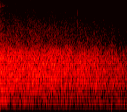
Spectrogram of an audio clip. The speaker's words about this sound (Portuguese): Quem acredita na palavra de Deus, aplauda ele bem forte.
